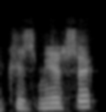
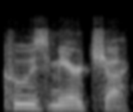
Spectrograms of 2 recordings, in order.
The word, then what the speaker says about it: Kusmierczyk: Kuzmirsik? Thank you very much, Chair. Really do appreciate it. And it's pronounced Kuzmirchuk.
